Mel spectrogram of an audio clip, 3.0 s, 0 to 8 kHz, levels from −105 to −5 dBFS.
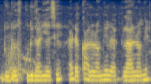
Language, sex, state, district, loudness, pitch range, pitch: Bengali, male, West Bengal, Dakshin Dinajpur, -15 LUFS, 150-175 Hz, 155 Hz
